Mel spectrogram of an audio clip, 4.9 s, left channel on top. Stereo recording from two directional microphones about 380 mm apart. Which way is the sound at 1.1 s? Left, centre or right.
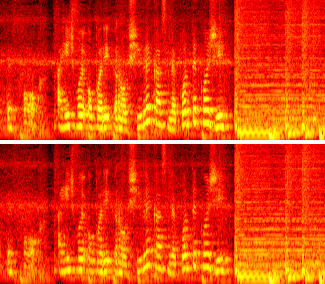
Left.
